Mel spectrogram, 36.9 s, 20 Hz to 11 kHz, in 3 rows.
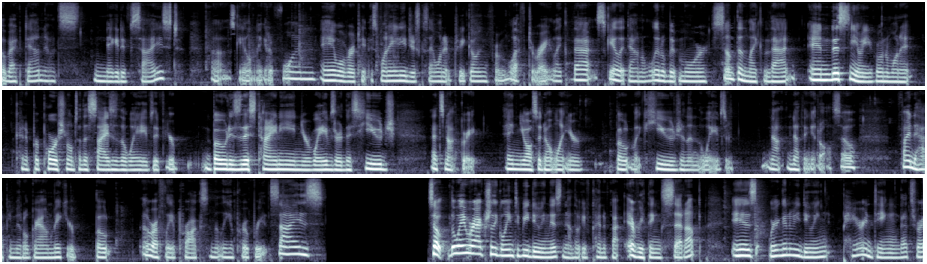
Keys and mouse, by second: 0.5 middle click, 2.6-5.1 typing, 3.2 KP_Subtract, 3.8 KP_Enter, 5.1 KP_Enter, 5.9-6.2 shift+middle drag, 6.4 middle click, 7.7 s, 9.4 shift+middle click, 10.2 middle click, 12.3 middle click, 14.1 s, 15.2 click, 15.6 middle click, 18.2 s, 20.0 click, 21.0 middle click, 23.1 s, 23.8 click, 24.7-25.5 middle drag, 26.0 s, 26.7 click, 27.9-28.3 shift+middle drag, 28.6-29.2 middle drag, 29.2 s, 29.7 click, 30.1 middle click, 30.6 g, 30.7 z, 31.3 click, 32.6 middle click, 34.6 shift+a.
